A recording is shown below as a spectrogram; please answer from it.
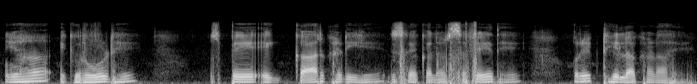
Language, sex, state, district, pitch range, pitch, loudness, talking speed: Hindi, male, Bihar, Darbhanga, 100-120 Hz, 110 Hz, -15 LUFS, 155 wpm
